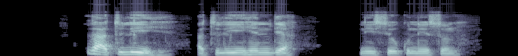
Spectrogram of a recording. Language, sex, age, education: Igbo, male, 15-29, tertiary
